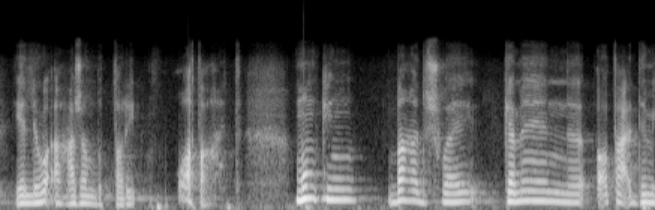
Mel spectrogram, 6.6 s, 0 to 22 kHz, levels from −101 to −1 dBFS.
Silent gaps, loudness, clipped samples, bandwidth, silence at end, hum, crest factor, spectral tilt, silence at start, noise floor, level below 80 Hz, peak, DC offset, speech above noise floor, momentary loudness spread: none; -19 LUFS; under 0.1%; 7.8 kHz; 0 s; none; 18 dB; -7 dB/octave; 0 s; -39 dBFS; -42 dBFS; 0 dBFS; under 0.1%; 21 dB; 17 LU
